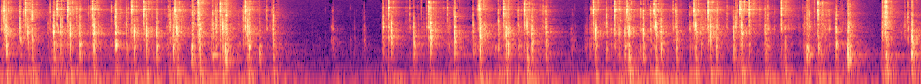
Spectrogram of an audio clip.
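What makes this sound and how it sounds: Fingertips rapidly press the keys of a black mechanical keyboard with plastic keycaps and clicky switches. Sharp, bright clicks come in quick bursts, with a brief pause near the middle and a shorter one shortly after. Each click is crisp and ends almost instantly, with little low end.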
